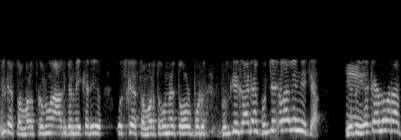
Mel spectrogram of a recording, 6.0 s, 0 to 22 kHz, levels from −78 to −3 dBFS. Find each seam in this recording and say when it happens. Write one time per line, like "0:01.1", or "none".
none

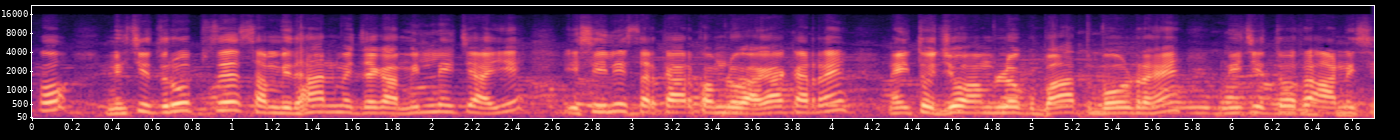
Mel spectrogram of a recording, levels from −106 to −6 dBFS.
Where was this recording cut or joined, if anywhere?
none

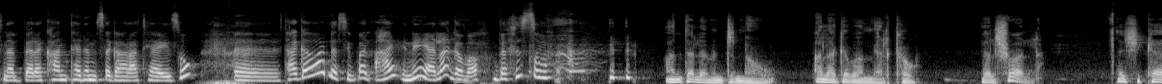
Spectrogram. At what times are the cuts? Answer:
0:02.1
0:06.5

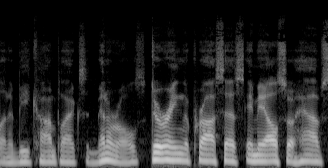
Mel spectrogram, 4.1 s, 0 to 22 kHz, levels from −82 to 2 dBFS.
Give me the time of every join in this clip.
0:01.8
0:03.0

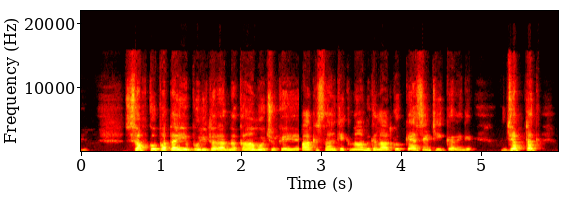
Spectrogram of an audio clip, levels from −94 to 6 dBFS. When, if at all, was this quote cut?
0:02.7

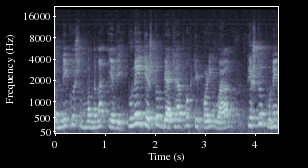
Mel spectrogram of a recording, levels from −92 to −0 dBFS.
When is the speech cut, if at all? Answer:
0:01.4

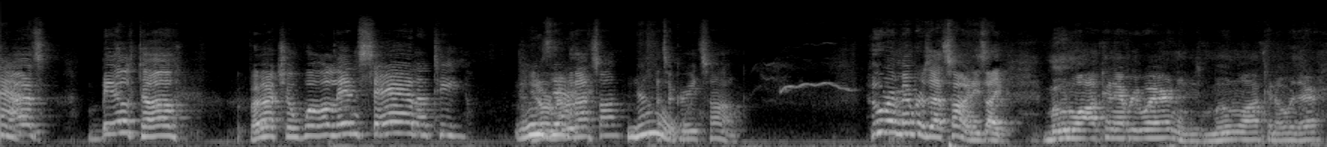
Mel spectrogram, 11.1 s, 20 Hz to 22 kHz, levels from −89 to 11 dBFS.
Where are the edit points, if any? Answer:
none

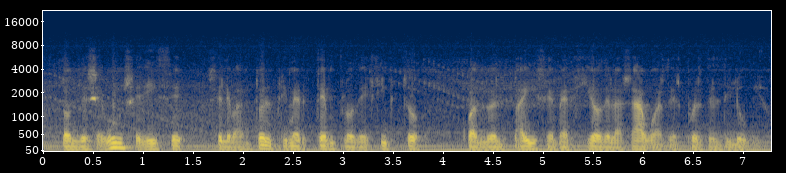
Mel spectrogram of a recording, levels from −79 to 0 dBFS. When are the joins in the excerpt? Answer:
none

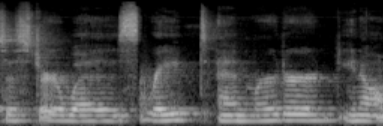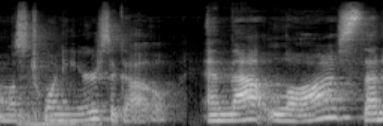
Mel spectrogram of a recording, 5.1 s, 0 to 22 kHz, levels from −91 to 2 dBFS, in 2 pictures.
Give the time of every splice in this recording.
0:00.9
0:03.7

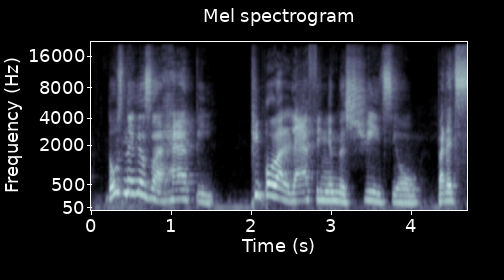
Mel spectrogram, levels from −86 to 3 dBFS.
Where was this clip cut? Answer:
none

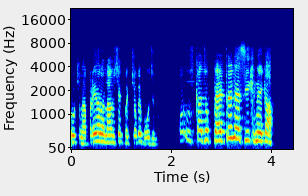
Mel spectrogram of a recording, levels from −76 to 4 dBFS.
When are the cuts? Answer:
0:02.4

